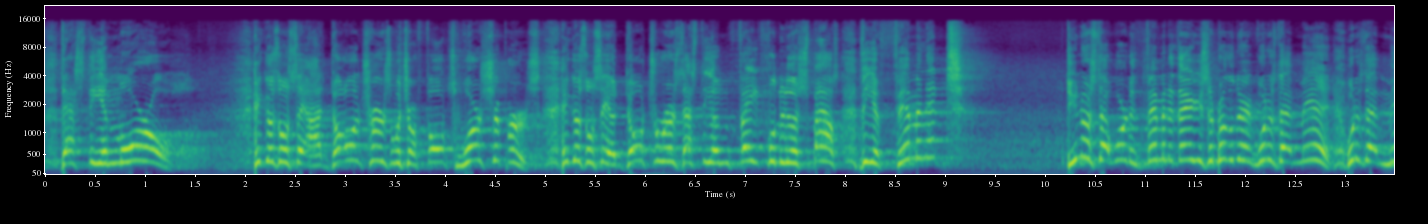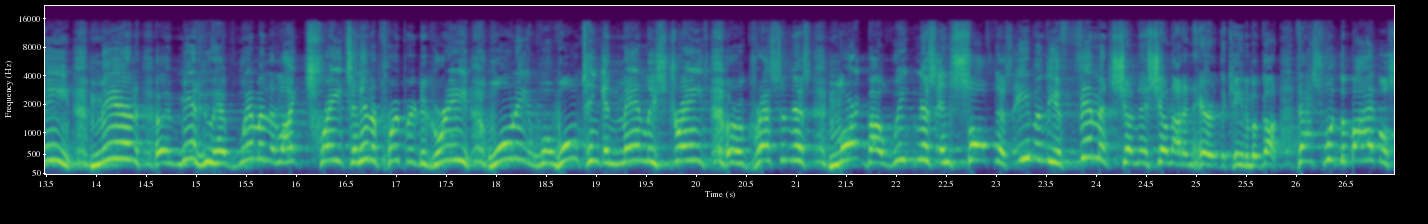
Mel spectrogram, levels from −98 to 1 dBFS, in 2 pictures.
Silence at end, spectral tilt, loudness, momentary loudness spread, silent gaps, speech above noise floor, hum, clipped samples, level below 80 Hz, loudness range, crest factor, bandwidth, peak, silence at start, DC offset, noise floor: 0 s; -3.5 dB/octave; -17 LUFS; 4 LU; none; 29 dB; none; under 0.1%; -62 dBFS; 2 LU; 12 dB; 16 kHz; -6 dBFS; 0 s; under 0.1%; -46 dBFS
